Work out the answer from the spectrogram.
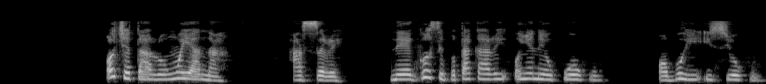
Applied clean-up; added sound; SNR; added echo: none; none; none; none.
